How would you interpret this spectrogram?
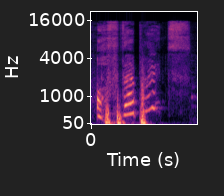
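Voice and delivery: slow, high, loud stretch; slow high loud drawn-out line. Pretend. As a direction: stretch every word. Stretched phrase.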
